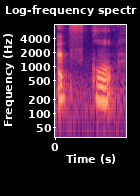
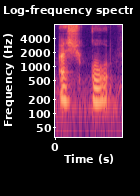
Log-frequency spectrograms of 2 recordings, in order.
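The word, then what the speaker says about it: الأشقى: Tapi tadi a raka bacanya atqo itu ketukar dengan surah alail. di surat Allail juga ee dengan bunyi yang sama. Cuman kalau di surat Allail itu atqo, sedangkan di surat Ala'la itu asyqo.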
